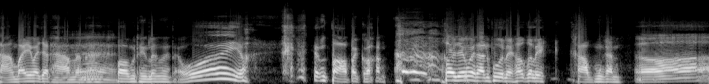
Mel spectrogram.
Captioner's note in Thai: เสียงหัวเราะ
